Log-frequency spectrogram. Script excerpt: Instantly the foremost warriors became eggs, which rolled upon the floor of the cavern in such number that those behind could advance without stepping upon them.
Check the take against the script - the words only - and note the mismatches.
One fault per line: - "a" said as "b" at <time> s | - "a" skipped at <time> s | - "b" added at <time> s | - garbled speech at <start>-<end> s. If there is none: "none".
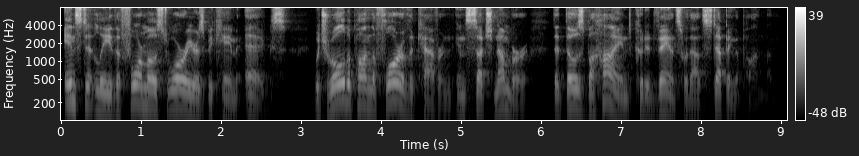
none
